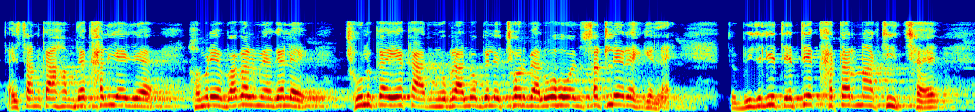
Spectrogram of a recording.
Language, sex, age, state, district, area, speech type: Maithili, female, 60+, Bihar, Begusarai, rural, spontaneous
